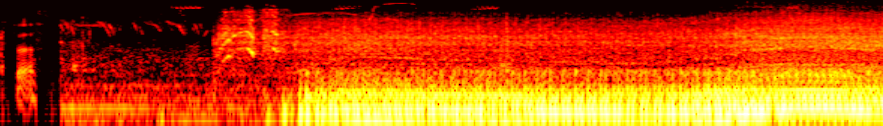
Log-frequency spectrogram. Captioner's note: motorbike starting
